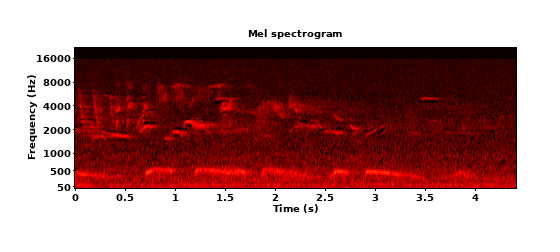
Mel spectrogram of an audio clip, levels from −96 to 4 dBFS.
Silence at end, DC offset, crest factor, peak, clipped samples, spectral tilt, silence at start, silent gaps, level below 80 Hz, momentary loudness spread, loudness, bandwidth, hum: 0 s; under 0.1%; 16 dB; -40 dBFS; under 0.1%; -3 dB/octave; 0 s; none; -70 dBFS; 8 LU; -55 LUFS; 16 kHz; none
